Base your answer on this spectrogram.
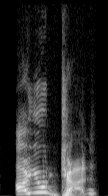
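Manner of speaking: very high-pitched put-on voice. Guessing aloud how a character sounds: Cell voice. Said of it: "Or he's like Cell".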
